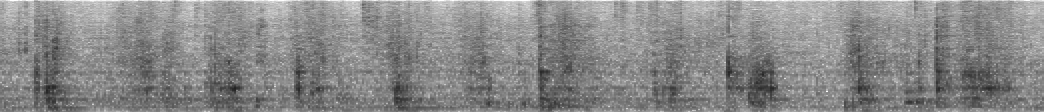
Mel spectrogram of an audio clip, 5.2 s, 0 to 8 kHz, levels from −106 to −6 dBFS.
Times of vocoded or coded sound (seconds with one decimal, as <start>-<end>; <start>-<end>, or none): none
